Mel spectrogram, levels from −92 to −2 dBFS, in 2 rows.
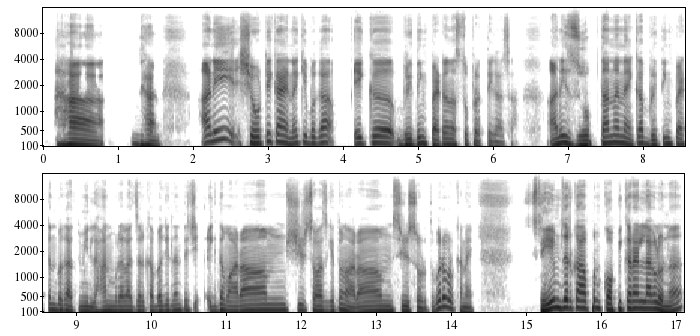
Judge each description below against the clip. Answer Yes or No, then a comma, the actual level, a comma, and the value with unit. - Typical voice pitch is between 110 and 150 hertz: Yes, medium, 140 Hz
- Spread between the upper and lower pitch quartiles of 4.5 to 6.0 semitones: Yes, average, 5.2 semitones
